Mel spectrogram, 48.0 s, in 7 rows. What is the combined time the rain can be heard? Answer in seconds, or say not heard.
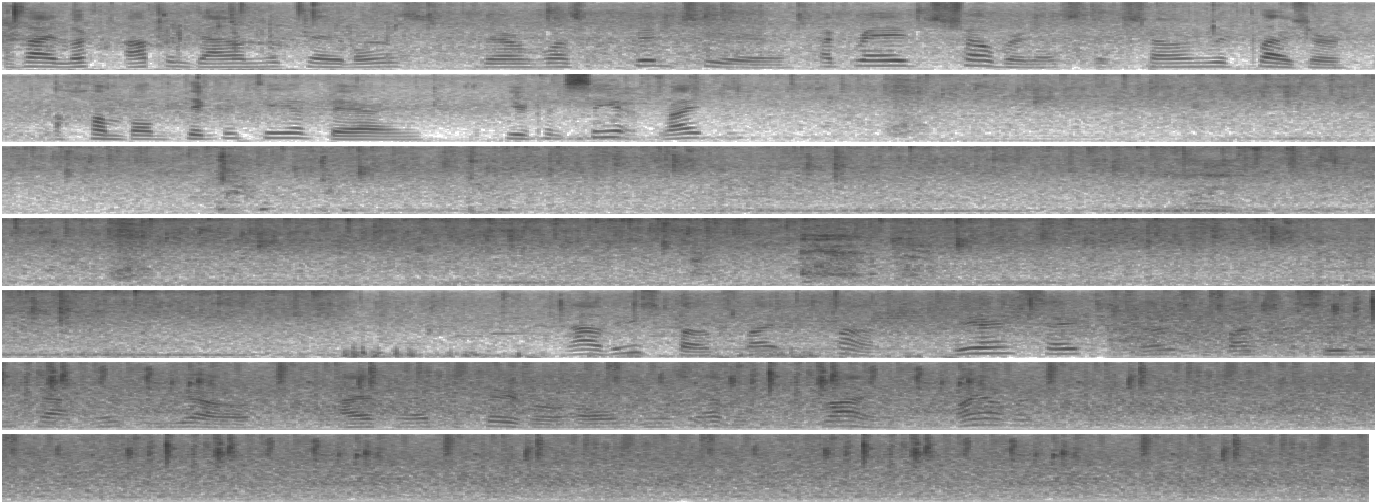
48 s.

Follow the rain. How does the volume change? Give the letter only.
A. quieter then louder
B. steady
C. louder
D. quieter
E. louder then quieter
C.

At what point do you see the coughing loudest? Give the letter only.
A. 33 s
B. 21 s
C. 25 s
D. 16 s
C.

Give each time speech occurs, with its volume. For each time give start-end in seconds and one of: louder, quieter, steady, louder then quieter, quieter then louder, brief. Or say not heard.
0.0-10.6 steady
30.2-39.6 steady.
